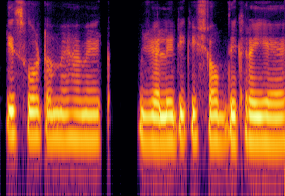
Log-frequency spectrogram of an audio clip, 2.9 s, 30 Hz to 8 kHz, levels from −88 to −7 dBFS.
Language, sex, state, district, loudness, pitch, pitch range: Hindi, male, Bihar, West Champaran, -16 LUFS, 155 Hz, 145-155 Hz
